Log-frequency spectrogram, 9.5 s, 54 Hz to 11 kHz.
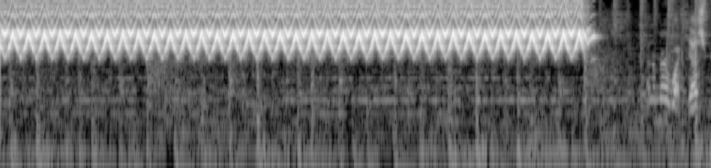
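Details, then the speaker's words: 12 V outdoor motion-sensor alarm siren with red LED light: a loud, shrill warbling siren cycles about twice a second for nearly eight seconds, then cuts off cleanly; the siren works normally. "that is but it's pretty loud and I like the little red light that's another thing that would be really intimidating if somebody's trying to break in or something"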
